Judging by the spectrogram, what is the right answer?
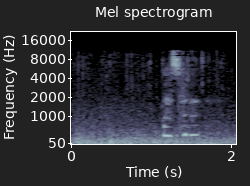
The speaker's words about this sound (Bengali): বাইরেও বৃষ্টি নেমেছে আবার।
